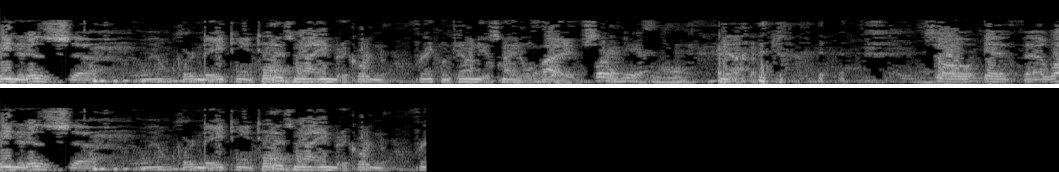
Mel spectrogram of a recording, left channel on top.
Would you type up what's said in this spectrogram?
It is, well, according to AT&T, it's 9, but according to Franklin County, it's 9:05. So, yeah. So,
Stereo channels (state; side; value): drops out; right; at 4.3 s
